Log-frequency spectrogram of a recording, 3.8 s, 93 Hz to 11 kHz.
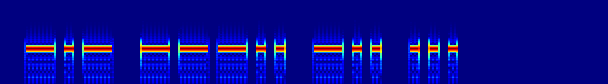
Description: Morse code, heard as a keyed tone, about 20 wpm, 700 Hz. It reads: K8DS
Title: Speed Racing - USA 1x2 Call Signs 17wpm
